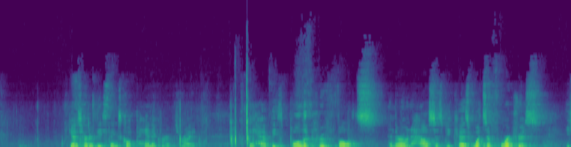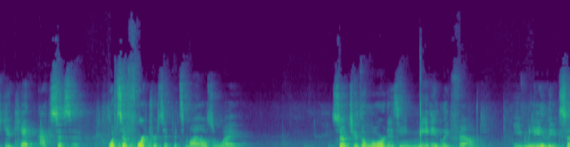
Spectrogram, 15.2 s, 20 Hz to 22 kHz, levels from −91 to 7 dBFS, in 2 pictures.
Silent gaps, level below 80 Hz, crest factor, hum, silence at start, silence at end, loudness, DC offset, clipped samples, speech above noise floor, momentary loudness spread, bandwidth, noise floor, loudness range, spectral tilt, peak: none; -80 dBFS; 22 dB; none; 0.9 s; 0 s; -21 LUFS; under 0.1%; under 0.1%; 33 dB; 15 LU; 12.5 kHz; -54 dBFS; 5 LU; -5 dB/octave; 0 dBFS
